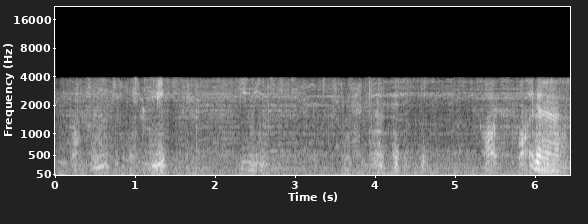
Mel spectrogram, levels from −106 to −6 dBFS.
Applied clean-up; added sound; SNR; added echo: neural separator model SepFormer WHAMR!.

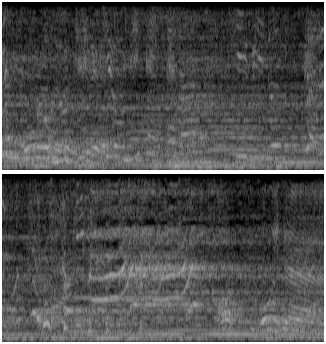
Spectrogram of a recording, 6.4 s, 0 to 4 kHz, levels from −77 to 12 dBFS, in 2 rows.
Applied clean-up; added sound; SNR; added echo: none; Cough; 11 dB; reverberation time 0.8 s.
